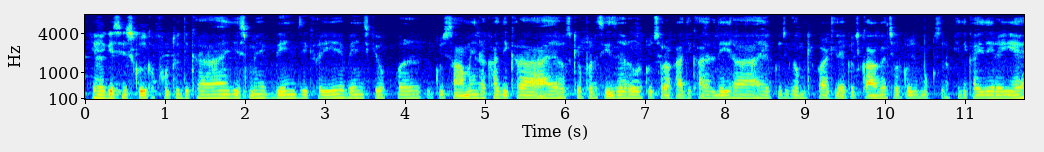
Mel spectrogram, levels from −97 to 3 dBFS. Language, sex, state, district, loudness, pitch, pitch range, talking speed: Hindi, male, Bihar, Kishanganj, -37 LUFS, 120 Hz, 120-125 Hz, 235 wpm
